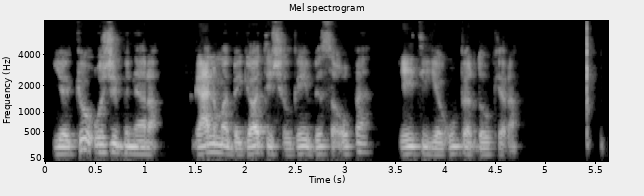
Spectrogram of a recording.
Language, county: Lithuanian, Vilnius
